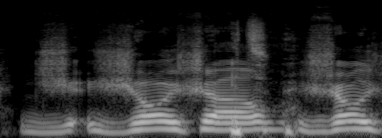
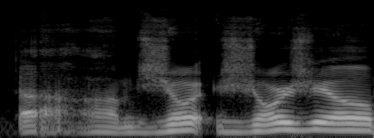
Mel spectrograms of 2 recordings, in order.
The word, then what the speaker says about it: Giorgio: It's Italian, and let me see. Giorgio, not Giorgio. Well, he went by Giorgio. Really? Like a super soft G?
